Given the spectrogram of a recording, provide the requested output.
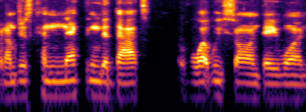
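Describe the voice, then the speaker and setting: A man in an ordinary speaking voice, moderate pace and fairly even intonation, with a dry, close sound and no echo. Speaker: marketing webinar presenter. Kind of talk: live webinar presentation. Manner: casual with frequent fillers.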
